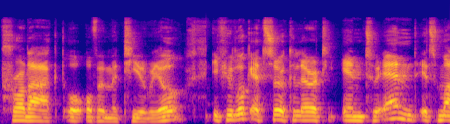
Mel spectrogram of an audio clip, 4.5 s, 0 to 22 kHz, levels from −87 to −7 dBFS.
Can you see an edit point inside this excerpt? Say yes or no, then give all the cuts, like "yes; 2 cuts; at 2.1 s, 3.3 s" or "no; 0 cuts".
yes; 1 cut; at 2.1 s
